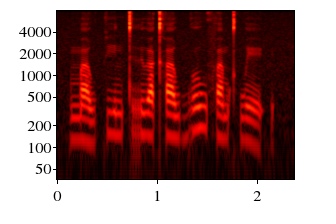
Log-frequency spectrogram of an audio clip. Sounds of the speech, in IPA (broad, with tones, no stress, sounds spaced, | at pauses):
m a˩˦ w k i˧ n t r ɯ˧ a̯ kʰ a˧ w b oː˥˩ w f a˧ m kʰ w e˨˩ ʔ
